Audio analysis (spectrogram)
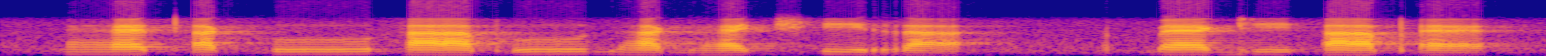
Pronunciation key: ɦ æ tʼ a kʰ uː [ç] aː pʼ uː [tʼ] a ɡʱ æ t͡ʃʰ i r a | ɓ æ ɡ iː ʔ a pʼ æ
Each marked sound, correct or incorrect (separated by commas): incorrect, incorrect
